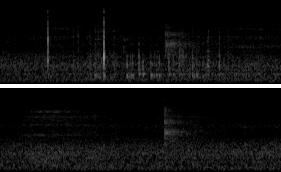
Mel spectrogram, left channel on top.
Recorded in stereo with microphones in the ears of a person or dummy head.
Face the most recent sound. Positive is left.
turn(degrees=-70)  # may be behind; listen again after turning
